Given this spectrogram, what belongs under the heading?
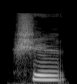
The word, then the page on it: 诗: shī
